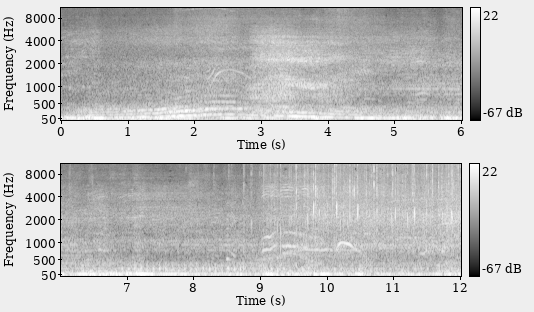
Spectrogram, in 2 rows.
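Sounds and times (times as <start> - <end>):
car engine revving: 0.0 - 8.9.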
